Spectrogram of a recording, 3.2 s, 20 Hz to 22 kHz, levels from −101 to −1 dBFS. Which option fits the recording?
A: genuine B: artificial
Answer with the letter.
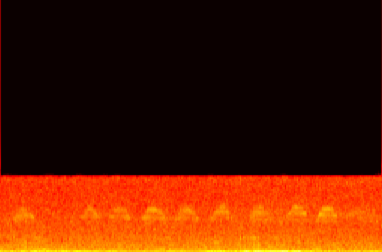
A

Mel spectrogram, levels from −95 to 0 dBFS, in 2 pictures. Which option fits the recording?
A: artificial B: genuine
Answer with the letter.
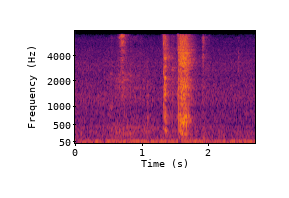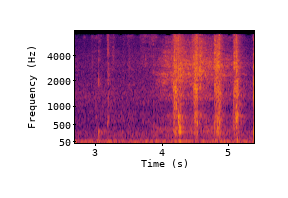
B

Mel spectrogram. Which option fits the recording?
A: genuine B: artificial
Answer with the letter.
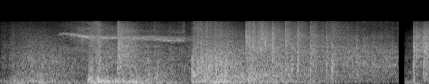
B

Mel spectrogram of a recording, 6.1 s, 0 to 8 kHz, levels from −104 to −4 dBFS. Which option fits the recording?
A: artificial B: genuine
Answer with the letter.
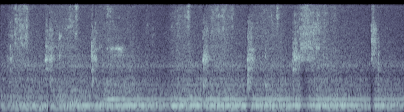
B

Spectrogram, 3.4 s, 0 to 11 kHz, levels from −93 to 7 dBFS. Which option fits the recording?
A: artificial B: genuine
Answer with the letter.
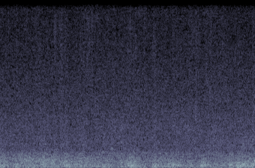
B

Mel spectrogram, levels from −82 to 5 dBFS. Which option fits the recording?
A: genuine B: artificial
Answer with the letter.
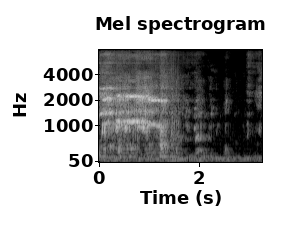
B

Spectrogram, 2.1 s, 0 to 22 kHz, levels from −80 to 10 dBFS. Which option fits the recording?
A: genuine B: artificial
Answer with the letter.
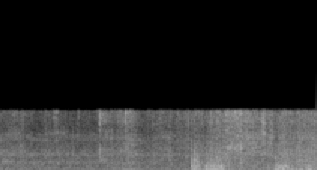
A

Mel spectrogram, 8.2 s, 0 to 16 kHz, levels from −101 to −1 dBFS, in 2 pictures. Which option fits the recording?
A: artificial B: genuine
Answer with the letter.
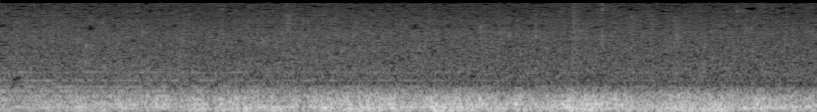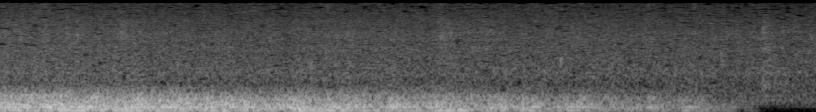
B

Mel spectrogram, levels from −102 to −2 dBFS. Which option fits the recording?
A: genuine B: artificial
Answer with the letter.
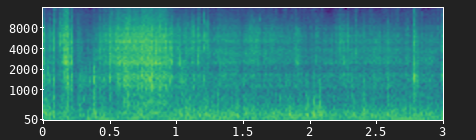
A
